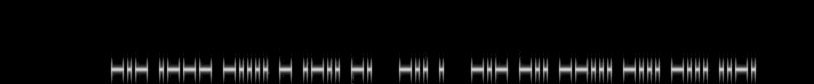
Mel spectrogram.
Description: Morse code, heard as a keyed tone, about 31 wpm, 700 Hz. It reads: KJ6TLN DE KD7BBF
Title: USA Callsign DE Callsign - 6 Characters - 30wpm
